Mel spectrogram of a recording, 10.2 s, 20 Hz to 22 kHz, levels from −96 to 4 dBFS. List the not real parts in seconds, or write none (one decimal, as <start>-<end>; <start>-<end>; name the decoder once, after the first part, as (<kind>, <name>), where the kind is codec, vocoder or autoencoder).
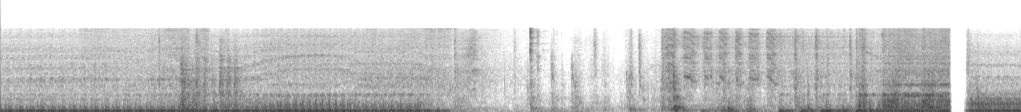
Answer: none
